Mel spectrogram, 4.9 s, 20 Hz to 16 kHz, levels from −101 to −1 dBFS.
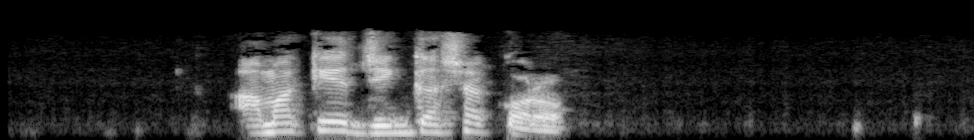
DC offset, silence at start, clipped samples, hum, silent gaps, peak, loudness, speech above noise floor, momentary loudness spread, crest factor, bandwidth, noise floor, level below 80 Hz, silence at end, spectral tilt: under 0.1%; 1.15 s; under 0.1%; none; none; 0 dBFS; -14 LUFS; 61 dB; 6 LU; 18 dB; 8 kHz; -75 dBFS; -60 dBFS; 2.05 s; -4.5 dB/octave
